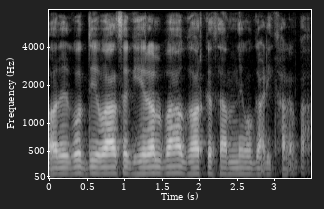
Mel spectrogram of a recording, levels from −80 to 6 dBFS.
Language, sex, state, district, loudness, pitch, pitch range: Bhojpuri, male, Bihar, Gopalganj, -19 LUFS, 110 Hz, 105-115 Hz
